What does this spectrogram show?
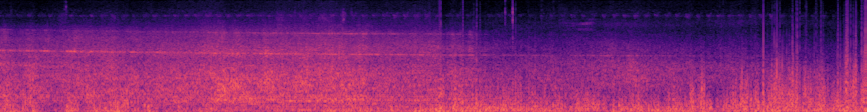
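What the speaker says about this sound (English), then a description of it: "Such a tiny plane, look at this thing." A small airplane at Sky Harbor Airport gives a steady, loud engine drone that holds throughout, mixed with constant outdoor wind noise and no talking.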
